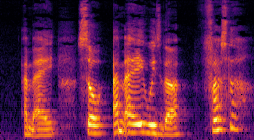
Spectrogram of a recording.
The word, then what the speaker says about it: 骂: So you can, when I'm pronounced ma, my voice dropped quickly, ma. So it sounds like that you quite agree or disagree with something, you say yes, no. You can hear that. The pronunciation or the tone dropped very quickly.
